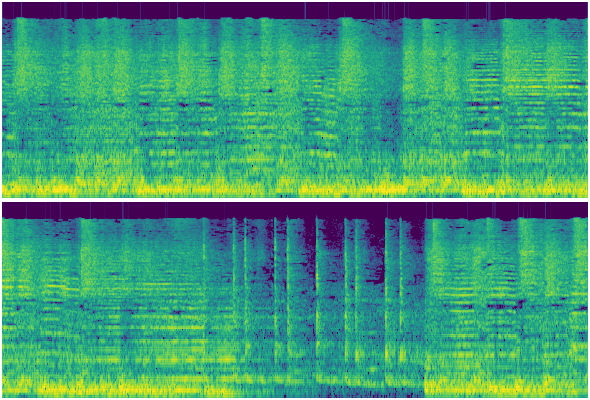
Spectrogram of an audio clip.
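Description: A marching band of brass and drums plays live together. About six seconds in, the low brass and drums drop out briefly, leaving only sharp percussion strikes, and the full band comes back in near the end.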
